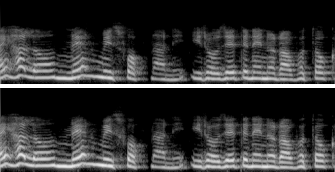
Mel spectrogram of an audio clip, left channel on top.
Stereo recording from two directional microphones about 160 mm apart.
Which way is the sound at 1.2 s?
20° right (ahead or behind).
